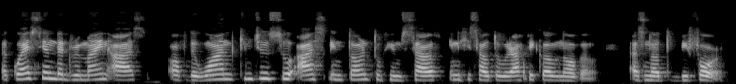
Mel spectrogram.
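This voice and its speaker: The bright, clear-cut voice of a woman researcher, a native Spanish speaker, formally reading her paper at a literature conference. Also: medium pitch, fairly even intonation, moderate pace, poor audio. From Spain. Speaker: academic researcher presenting a paper. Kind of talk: scripted conference presentation read aloud.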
